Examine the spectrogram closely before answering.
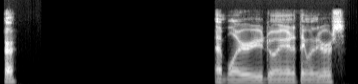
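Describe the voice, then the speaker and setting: A man's voice: fairly low pitch, level tone, fairly quick, fairly bright tone, smooth, no room sound, highs cut off. A man talking casually as game master at the wrap-up of a roleplaying session, swearing freely. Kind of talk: casual table talk wrapping up a roleplaying session.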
